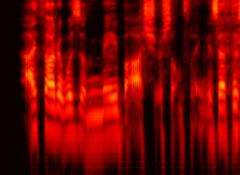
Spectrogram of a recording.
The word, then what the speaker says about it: Maybach: It's pronounced Maybach. And I, when someone is this wealthy, you start to second guess like your own knowledge. Like maybe it is Maybosh or however she said it.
